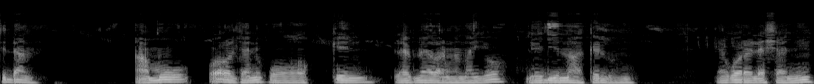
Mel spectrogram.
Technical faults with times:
0.00-8.14 HE-AAC compression

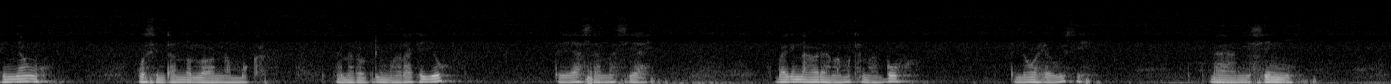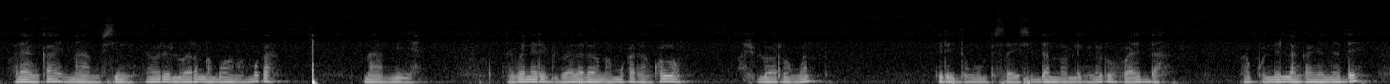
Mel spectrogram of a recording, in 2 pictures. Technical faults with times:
0.00-27.81 WMA compression

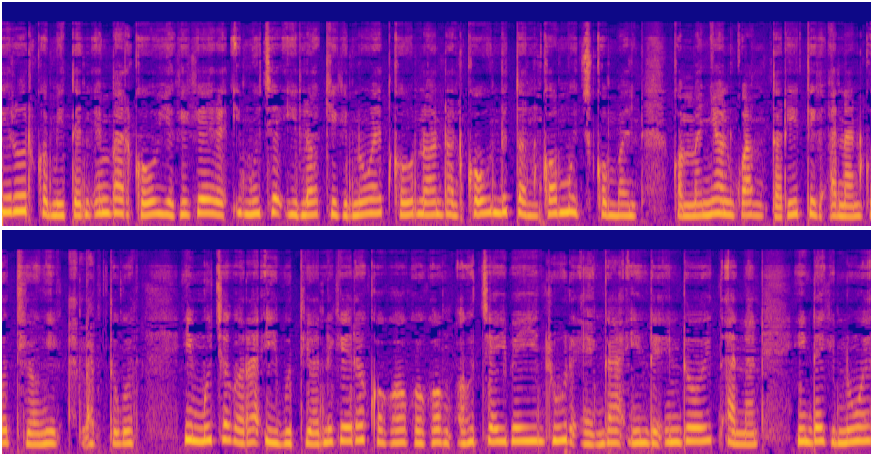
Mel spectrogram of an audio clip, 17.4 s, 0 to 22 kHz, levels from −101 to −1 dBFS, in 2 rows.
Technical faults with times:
0.00-17.38 HE-AAC compression

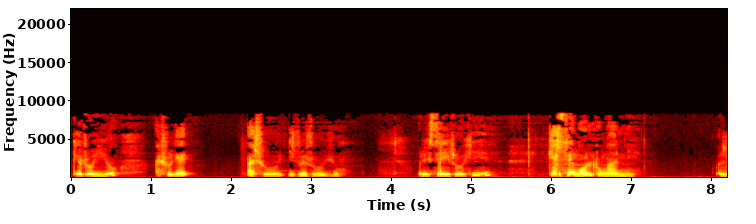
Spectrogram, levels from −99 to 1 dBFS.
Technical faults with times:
0.00-8.21 MP3 compression
4.58-4.62 chunks out of order

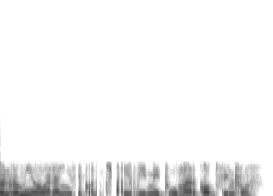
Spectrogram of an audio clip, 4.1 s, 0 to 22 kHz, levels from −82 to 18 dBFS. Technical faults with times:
0.00-4.10 G.729 codec
1.13-2.07 processor overload crackle

